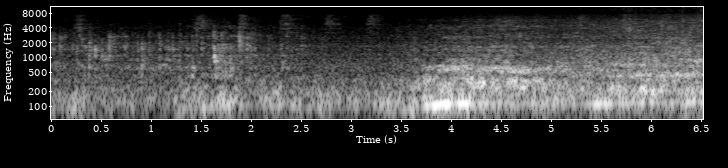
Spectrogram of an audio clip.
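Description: A car engine running nearby, faint at first and growing louder a little past the middle.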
